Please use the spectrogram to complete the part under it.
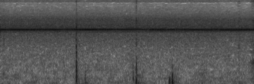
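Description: Pieces of wood knock as they are set down on the ground.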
